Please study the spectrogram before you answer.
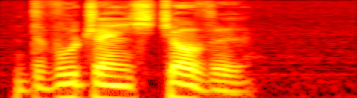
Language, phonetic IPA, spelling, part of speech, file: Polish, [ˌdvut͡ʃɛ̃w̃ɕˈt͡ɕɔvɨ], dwuczęściowy, adjective, Pl-dwuczęściowy.ogg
